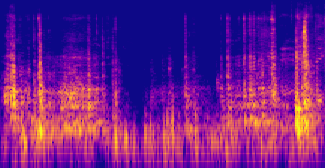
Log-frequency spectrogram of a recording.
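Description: Wire-mesh fish traps rattling and knocking as they are handled in a rowing boat, in irregular metallic clatters, with a louder knock about four seconds in as a trap is lifted.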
